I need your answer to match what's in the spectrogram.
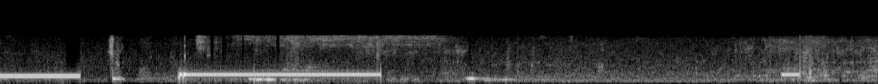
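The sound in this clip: Telephone line tones mark a call being transferred: a steady tone, a longer two-second tone, then a short beep, with clicks and low line hiss in between.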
